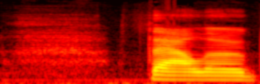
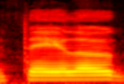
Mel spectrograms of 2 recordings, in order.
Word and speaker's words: phthalo: Elizarin crimson orange y lemon yellow, not yemon yellow, phthalo green, or a phthalo green, however you want to pronounce it. Either way is correct.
